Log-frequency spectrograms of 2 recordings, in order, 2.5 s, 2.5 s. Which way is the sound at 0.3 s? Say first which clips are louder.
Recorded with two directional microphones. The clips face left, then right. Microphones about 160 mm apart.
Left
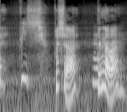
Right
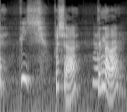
Right 3 dB; 20° right (ahead or behind).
